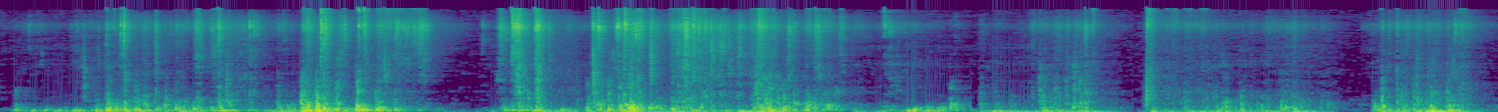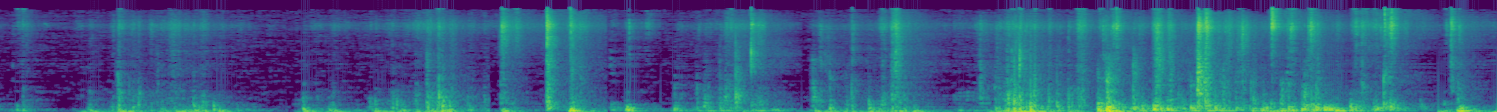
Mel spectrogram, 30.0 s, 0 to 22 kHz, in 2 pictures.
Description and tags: My cat is crazy again! She is running in various directions on a sofa and on a carpet and on a parquet.
Recorded by Sony Xperia C5305.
